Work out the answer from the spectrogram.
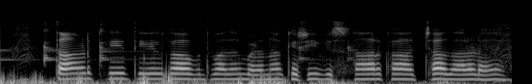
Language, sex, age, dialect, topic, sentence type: Hindi, female, 18-24, Kanauji Braj Bhasha, agriculture, statement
